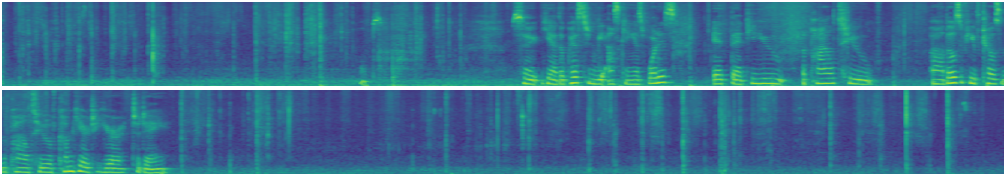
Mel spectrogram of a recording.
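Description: Playing cards riffle and flick quickly as a deck is shuffled by hand.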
